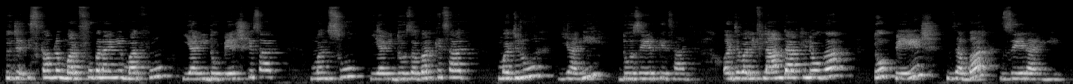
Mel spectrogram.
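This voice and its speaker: A woman teaching a grammar lesson step by step, patient, repeating words slowly and often checking that her students follow. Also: sits high, mellow. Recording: echoey, distant, slightly dull audio.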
